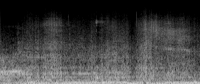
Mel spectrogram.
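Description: Low rumbling noise with a rustling hiss, swelling a little about a second in.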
